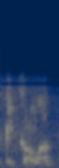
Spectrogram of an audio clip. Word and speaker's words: Golob: The last name is, I'm sure I'm pronouncing this one right, G-O-L-O-B.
